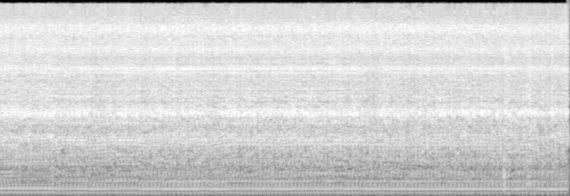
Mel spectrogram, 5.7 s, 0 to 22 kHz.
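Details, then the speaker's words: OS LA40 nitro glow engine on a balsa trainer plane, first test run of a used engine: high-pitched buzzing drone with a slightly soggy uneven note, running rich; needle needs leaning out. "that sounds a bit Rich son you want to wind that back"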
